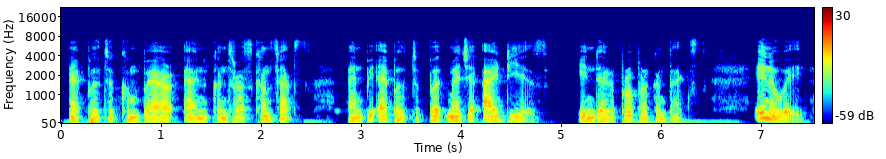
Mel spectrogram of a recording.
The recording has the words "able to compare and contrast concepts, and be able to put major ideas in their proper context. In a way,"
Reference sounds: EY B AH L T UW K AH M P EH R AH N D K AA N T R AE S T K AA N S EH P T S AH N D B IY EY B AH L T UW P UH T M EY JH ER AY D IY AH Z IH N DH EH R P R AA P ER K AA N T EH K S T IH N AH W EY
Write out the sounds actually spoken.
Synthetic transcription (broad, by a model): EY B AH L T UW K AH M P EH R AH N K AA N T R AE S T K AA N S EH P T S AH N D B IY EY B AH L T UW P UH T M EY JH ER AY D IY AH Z IH N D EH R P R AA P ER K AA N T EH K S T IH N AH W EY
